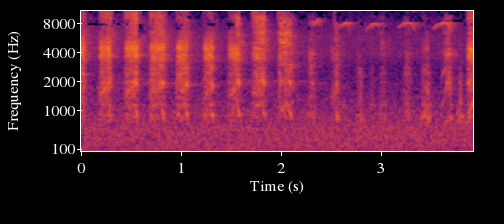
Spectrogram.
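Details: Woodpecker nestlings during feeding: a rhythmic series of rasping, buzzy calls about four per second, growing weaker toward the end, with a few thin, high whistled notes and constant background hiss.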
